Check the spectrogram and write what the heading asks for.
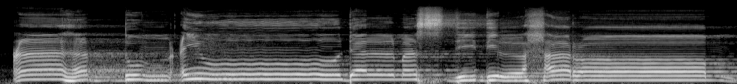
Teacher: memasukkan bunyi Dal pada huruf ta dengan menghilangkan sifat qalqalahnya. Sifat qalqalah dari huruf dal ini hilang. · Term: idgham mutajanisan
